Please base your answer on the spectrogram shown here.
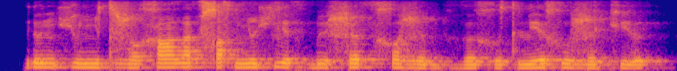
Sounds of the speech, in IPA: ɾ ʉ n ç u ɲ ɵ t ɮ ɔ x ɑ ðˤ ɛ θ ɕ i sˤ ɲ y ç lʲ ɔ θ ɓ y ɬ œ θ x ɔ ɮ ø bʱ ɵ x u t lʲ œ x u ɮ ɵ kʲ ɵ

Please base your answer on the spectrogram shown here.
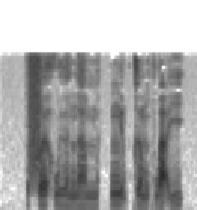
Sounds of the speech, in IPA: f əː˨˦ h w ɨ̤˨˩ ə̯ n a̤˨˩ m | ŋ ḛ˧˨ w k ə˧˩ m k w a̰˧˥ j

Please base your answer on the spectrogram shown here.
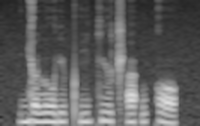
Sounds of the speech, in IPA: ɟ œ l o ɾʲ œ pʼ i kʲ ə˞ t͡ʃʼ a ʔ u k ɔ

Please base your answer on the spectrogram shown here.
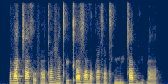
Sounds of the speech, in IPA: v a˥ c ã˥ x ɤ˩ f ẽ˩ tˤ ĩ˥ ɮ ə̃˥ tʼ e˩ kʼ a˥ z ɤ˥ ðˤ ʊ˩ k ĩ˥ sˤ ẽ˩ tʰ ĩ˩ m i˩ c a˥ bʱ i˩ ɓ ã˩

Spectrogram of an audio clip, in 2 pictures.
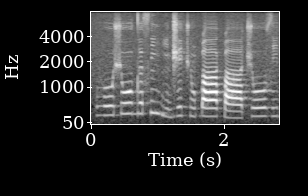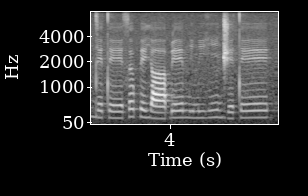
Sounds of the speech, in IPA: v oː˧ ʃ oː˦ d ə˦ s ĩ˦ ɡ͡b ĩ˨ d͡ʒ e˦ t͡ʃ ũ˧ ɓ aː˧ k͡p aː˨ t͡ʃ oː˧ z i˧ d e˨ t eː˨ s ə˦ p e˧ j aː˨ ɓ eː˧ m i˨ m i˨ ɣ ĩ˧ d͡ʒ e˨ t eː˧

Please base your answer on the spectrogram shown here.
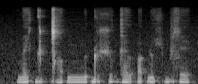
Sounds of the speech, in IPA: ɳ æ ç ɖ o ɡ͡ǀ ɒ ʔ nː u ʔ ɖ u ʃ u ɡ æ l ʔ ɒ ʔ ɳ o ç b i ɬ e

